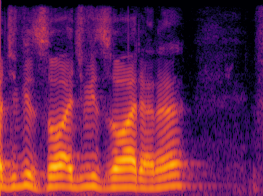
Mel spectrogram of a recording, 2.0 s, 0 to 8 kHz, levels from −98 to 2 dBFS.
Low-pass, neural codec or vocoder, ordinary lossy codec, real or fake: 7.2 kHz; none; none; real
